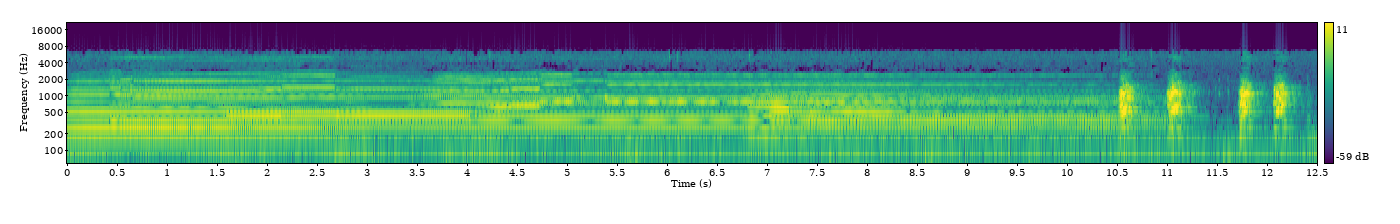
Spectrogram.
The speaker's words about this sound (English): It can't be much longer. That dog is definitely leading us somewhere. Sure. Probably to a bone he buried last month.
